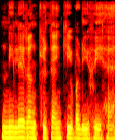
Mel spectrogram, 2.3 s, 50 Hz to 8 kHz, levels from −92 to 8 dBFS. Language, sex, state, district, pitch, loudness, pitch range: Hindi, male, Punjab, Fazilka, 105 Hz, -17 LUFS, 100-110 Hz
